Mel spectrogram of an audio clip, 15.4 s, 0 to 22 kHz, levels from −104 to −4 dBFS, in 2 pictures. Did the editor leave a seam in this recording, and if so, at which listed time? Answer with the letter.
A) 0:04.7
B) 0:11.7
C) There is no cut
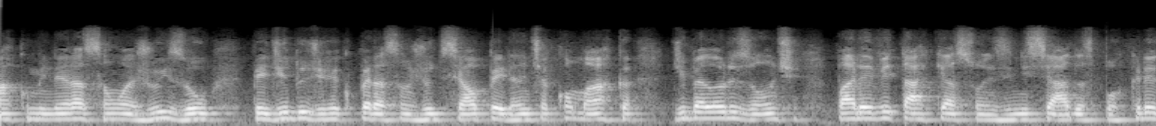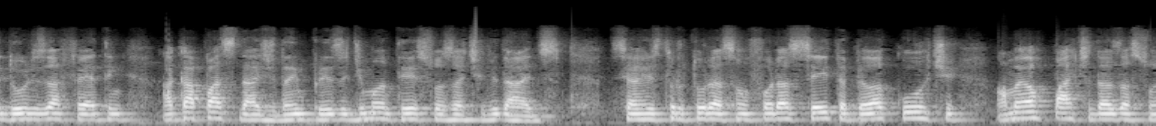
B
